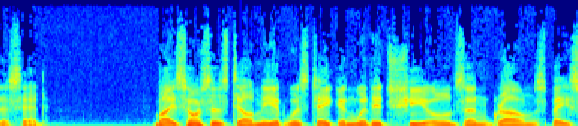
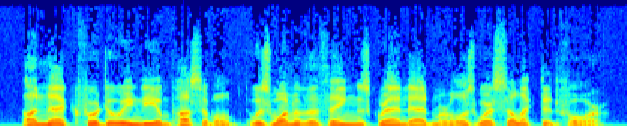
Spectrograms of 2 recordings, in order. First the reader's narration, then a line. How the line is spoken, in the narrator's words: Carda said dryly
